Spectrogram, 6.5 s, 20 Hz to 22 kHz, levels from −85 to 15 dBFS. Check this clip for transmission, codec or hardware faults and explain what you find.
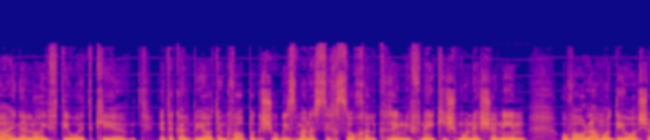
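There's one hardware fault here, running under the speech from start to finish: a switching supply whistle. A thin, high tone sits between about 2.5 and 2.6 kHz, and its pitch wanders within that band rather than holding steady. It's quiet, roughly 35 dB below the speech, but it's there the whole way through. A switching power supply somewhere in the chain is dropping into an audible burst mode or beating against another supply, and that whistle leaks into the audio path.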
